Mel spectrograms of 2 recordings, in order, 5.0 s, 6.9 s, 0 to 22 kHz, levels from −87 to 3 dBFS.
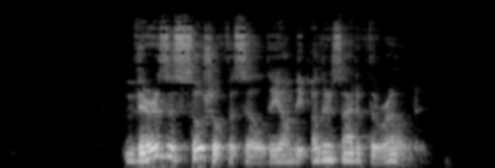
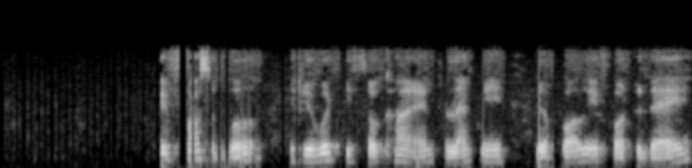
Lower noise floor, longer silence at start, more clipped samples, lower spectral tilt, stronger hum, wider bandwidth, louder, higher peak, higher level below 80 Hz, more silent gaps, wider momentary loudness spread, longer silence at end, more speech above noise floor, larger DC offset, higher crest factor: first, under -90 dBFS vs -62 dBFS; second, 1.25 s vs 1.6 s; neither; first, -5.5 dB/octave vs -3.5 dB/octave; neither; first, 15 kHz vs 8.2 kHz; second, -23 LUFS vs -18 LUFS; second, -6 dBFS vs 0 dBFS; second, -62 dBFS vs -54 dBFS; neither; about the same, 10 LU vs 8 LU; first, 0.85 s vs 0.05 s; first, over 68 dB vs 43 dB; neither; about the same, 20 dB vs 18 dB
